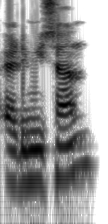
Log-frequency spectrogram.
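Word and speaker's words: admission: इसमें भी देख सकते हैं आई ओ एन आया है डबल एस के बाद और इसे पढ़ा जाएगा एडमिशन और इसका अर्थ होता है प्रवेश।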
